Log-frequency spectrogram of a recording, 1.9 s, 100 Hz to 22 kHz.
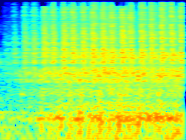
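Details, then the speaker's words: Type 4 VW 2056cc engine with 96mm big bore cylinders, first start after rebuild: rough idle with rapid, regular scraping tick at a steady rate. Something is rubbing; location found, fixed right after. "Oh, we have some rubbing issues. I can hear"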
